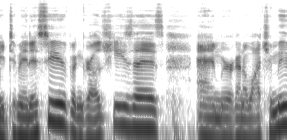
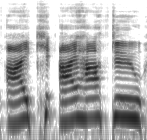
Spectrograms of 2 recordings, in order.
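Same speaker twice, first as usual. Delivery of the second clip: higher, louder acted exasperation; lightly voiced overwhelmed witch; 6 semitones higher, 6 dB louder than usual. Etsy witch swamped by requests, mock overwhelmed. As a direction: plead for a break, mildly hammed-up. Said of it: "she was being a responsible witch".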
